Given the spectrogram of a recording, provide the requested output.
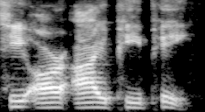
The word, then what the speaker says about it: Tripp: TRIPP is the way they pronounce it.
